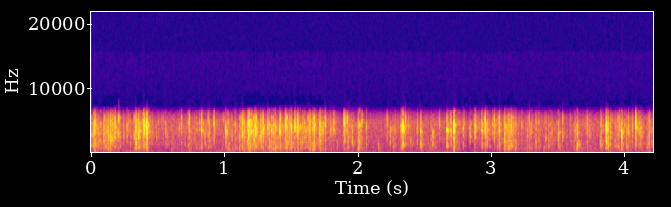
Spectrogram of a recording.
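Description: A small, hollow makeup bag made from recycled plastic sachets lies flat while the fingertips and nails of both hands scratch and pinch its crinkly plastic film. The result is a steady, bright crinkling and crackling with many sharp little snaps, with almost no low end.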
